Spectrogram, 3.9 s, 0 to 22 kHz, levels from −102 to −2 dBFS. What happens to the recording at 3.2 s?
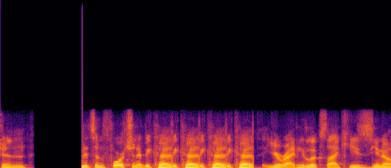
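Nothing goes wrong at 3.2 s; the audio there is intact, carried through the HD Voice wideband codec at its normal clarity with no dropout, glitch or distortion.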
